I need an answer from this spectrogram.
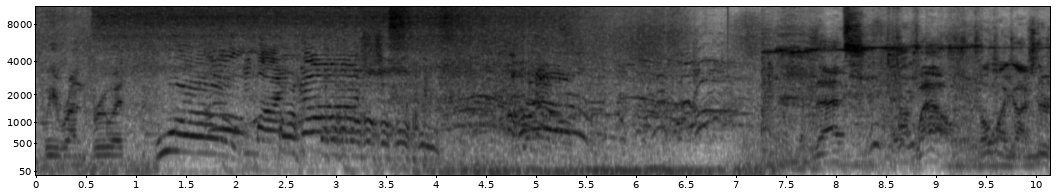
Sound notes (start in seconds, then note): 3.8 water splashing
